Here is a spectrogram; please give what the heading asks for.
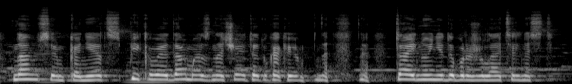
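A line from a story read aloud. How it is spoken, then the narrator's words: Monotone babbling. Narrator (Russian): монотонно лепетал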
